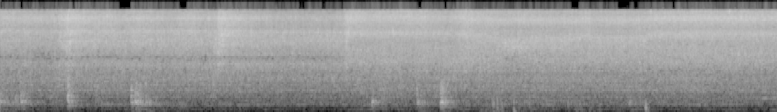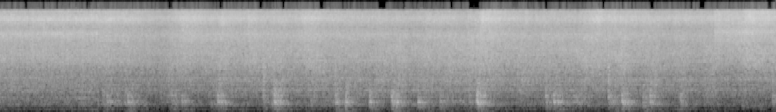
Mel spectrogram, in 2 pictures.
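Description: Prawns sizzle and hiss steadily in a hot pan for a long stretch, with scattered scrapes and knocks of a spatula stirring them, loud and close with no talk.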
